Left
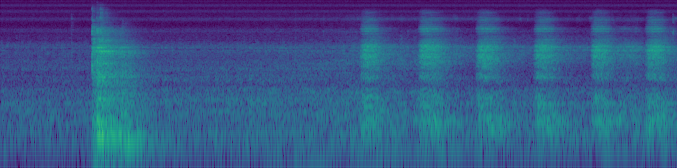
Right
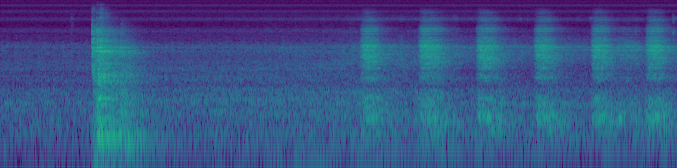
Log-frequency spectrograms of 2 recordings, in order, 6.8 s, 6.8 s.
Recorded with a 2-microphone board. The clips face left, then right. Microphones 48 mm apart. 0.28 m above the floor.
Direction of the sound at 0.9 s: 40° left (ahead or behind).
